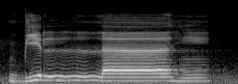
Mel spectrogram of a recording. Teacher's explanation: Billahi, lafaz Allahnya dibuat tahqiq atau tipis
